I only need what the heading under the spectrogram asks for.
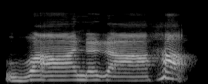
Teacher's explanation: Here the vowel before the Visarga is long a. So the pronunciation of the Visarga will be a ha sound in the end.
